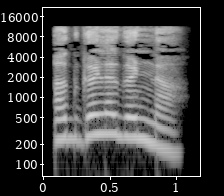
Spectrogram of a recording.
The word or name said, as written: ಅಗ್ಗಲಗಣ್ಣ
